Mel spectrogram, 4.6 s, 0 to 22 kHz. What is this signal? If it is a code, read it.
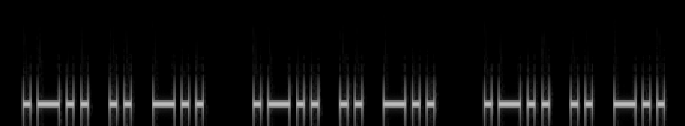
Morse code, heard as a keyed tone, about 25 wpm, 700 Hz. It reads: LID LID LID
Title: Abbreviations Repeated 3x - 25wpm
